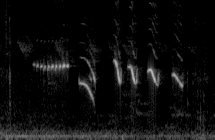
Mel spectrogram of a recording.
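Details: Male common iora in lively song: a fast, even rattling trill on one high note, then five loud, clear whistles, each sliding steeply downward, spaced about a quarter second apart, over a low steady hum.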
